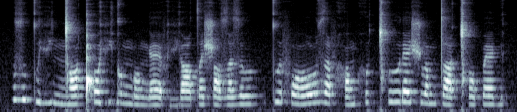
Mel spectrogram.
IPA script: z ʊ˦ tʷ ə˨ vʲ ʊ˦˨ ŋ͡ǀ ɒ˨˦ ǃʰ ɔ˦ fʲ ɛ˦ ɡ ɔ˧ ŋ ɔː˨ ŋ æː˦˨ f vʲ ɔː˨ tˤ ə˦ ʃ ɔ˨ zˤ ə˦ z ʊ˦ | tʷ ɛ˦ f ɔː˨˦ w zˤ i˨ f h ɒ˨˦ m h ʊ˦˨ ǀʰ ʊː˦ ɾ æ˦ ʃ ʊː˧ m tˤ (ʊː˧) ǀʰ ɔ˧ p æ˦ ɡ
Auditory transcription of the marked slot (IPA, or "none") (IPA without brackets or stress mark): ʊː˨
